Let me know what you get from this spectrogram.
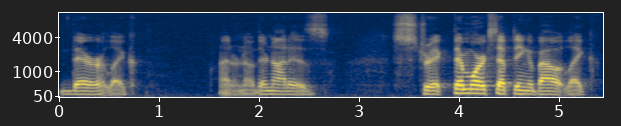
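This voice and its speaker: Gravelly young man, hesitant talker. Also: medium pitch, unhurried. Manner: hesitant, many restarts and fillers, laughs easily. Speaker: singer in a band. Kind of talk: casual interview answers.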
